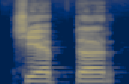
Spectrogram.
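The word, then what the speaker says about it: chapter: चैप्टर, चैप्टर में सी के बाद से एच आया है, यहाँ पर सी का उच्चारण च हुआ है।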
